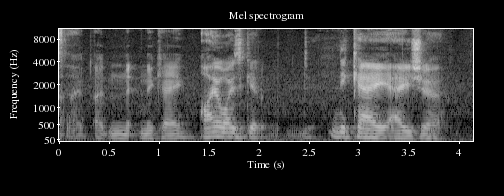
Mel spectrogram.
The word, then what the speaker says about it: Nikkei: How do you pronounce that? Nikkei.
